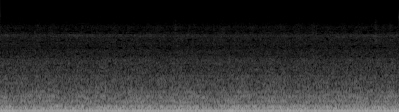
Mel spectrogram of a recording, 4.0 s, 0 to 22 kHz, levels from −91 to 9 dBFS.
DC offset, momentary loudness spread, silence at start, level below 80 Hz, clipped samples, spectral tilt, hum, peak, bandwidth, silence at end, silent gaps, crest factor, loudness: under 0.1%; 1 LU; 0 s; -32 dBFS; under 0.1%; -8.5 dB/octave; none; -20 dBFS; 6.6 kHz; 0 s; none; 10 dB; -34 LUFS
